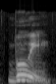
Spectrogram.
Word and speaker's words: Buie: yeah is that correct did I say it right buoy is your last name yes that's my last name Harriet thank you for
